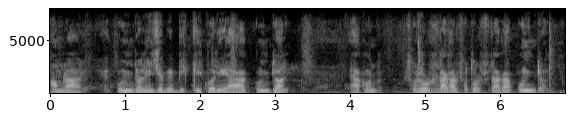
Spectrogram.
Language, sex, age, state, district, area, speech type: Bengali, male, 60+, West Bengal, Birbhum, urban, spontaneous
